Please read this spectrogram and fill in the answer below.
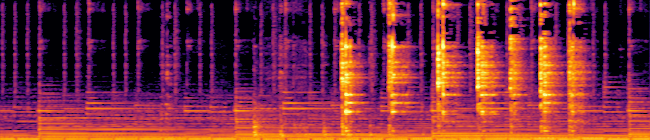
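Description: Background guitar music, and from about three seconds in a run of about seven sharp ceramic clinks, roughly two a second, as scored strips of ceramic subway tile are snapped off by hand.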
